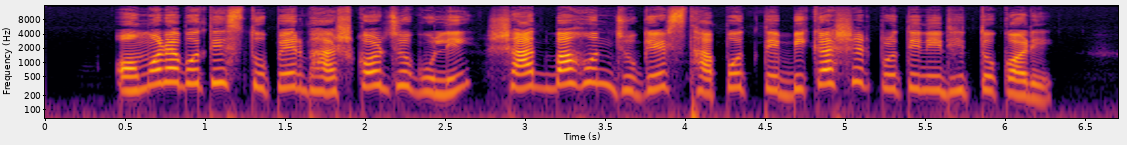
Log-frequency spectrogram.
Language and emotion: Bengali, neutral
